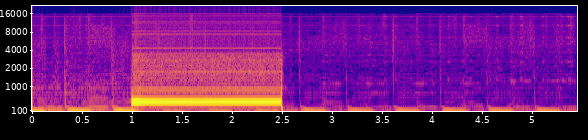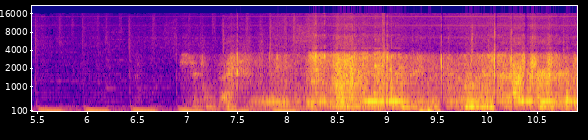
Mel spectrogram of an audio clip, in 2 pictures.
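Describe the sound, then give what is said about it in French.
Telephone line sounds as a call is placed to a listener: a steady dial tone, then a long run of regular low pulses on the line, ending in a loud rush of noisy line hiss. “on va appeler des nouveaux, hein, des numéros que vous nous avez envoyés sur le mail de Toff”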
